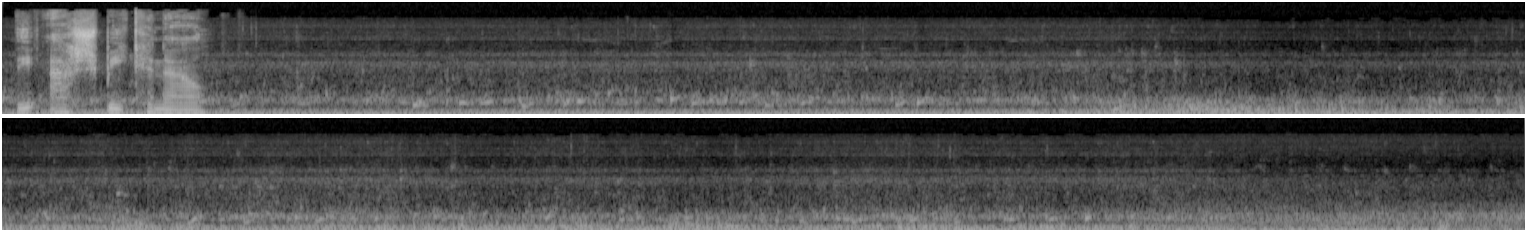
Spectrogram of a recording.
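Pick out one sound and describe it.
A boat engine hums steadily as it moves along calm water.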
